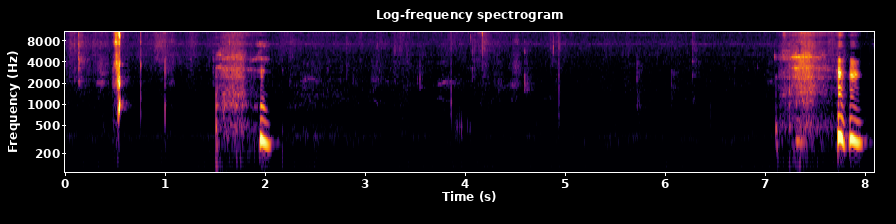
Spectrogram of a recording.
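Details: Hiccups in a seven-day-old newborn: a few brief, sharp hiccup sounds spaced several seconds apart in a quiet room.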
